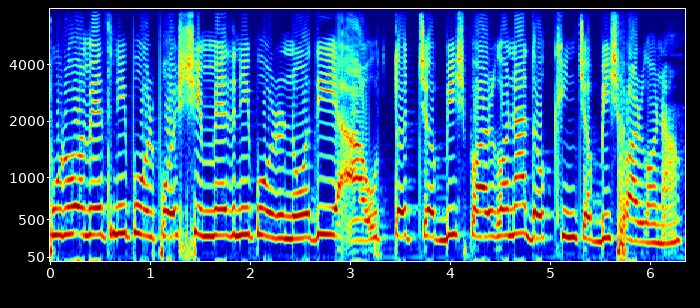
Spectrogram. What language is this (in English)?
Bangla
